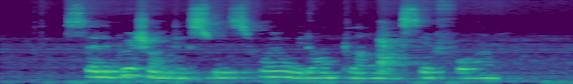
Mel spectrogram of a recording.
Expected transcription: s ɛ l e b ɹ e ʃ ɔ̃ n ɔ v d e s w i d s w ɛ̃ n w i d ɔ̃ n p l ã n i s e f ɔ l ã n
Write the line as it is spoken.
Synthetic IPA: s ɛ l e b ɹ e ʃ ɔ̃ n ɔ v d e s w i t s w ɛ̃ n w i d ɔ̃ n p l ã n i s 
